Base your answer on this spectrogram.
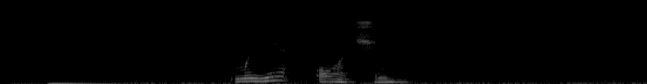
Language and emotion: Russian, neutral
